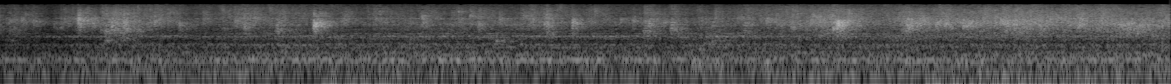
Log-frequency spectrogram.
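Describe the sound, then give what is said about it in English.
Steady water from a shower by a sauna runs and splashes continuously, a hissing spray with faint spatters rising and falling over it. No one speaks. “So, allowing professionalism to override my personal cultural cringe, I dropped that towel and followed the girls into the shower and the sauna.”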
